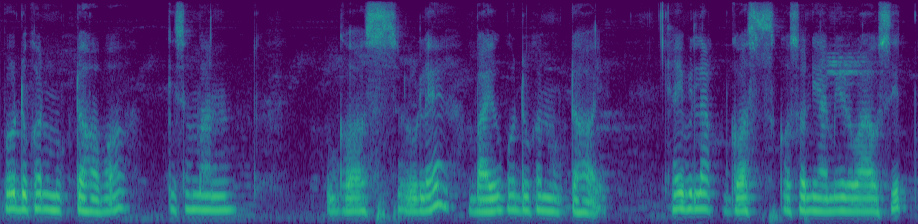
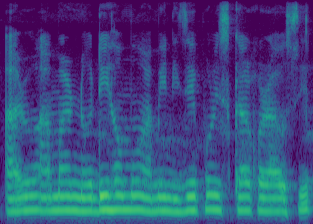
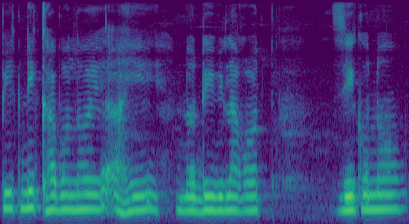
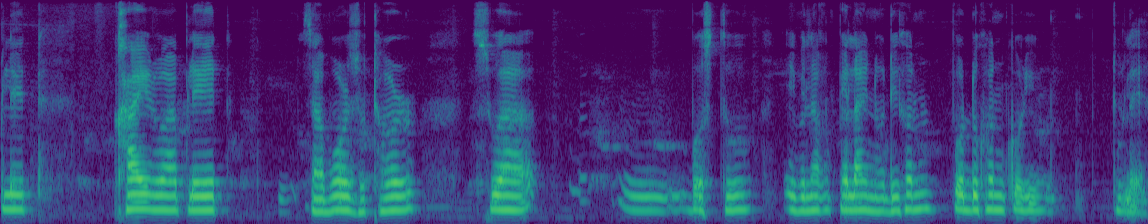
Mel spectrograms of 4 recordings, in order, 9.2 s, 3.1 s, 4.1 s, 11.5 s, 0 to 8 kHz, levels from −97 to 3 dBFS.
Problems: none marked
